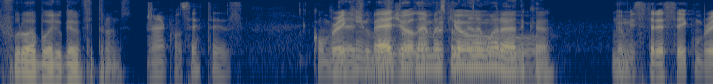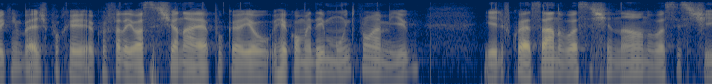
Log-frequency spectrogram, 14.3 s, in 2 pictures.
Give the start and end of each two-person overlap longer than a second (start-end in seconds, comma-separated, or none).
3.3-5.5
